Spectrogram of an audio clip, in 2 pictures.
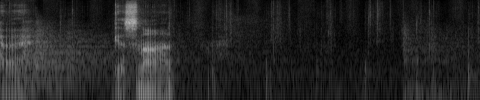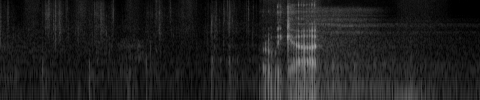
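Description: Footsteps tap on a hard concrete floor at a steady walking pace.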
